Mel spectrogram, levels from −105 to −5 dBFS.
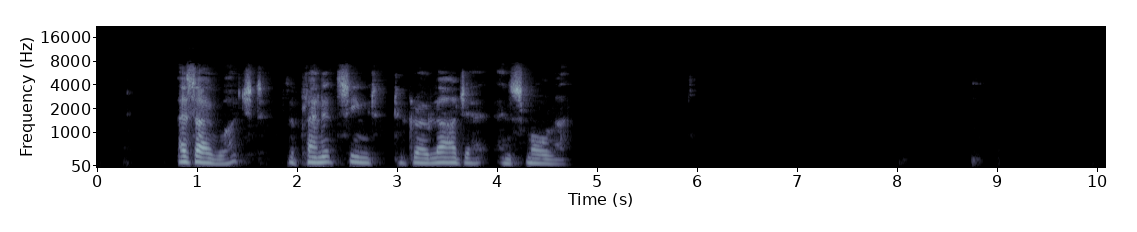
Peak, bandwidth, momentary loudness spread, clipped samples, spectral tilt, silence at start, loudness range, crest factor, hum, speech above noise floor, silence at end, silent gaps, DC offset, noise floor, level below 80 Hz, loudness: -26 dBFS; 7.4 kHz; 14 LU; under 0.1%; -3 dB/octave; 0.8 s; 5 LU; 26 dB; none; over 43 dB; 5.4 s; 2.92-2.97 s; under 0.1%; under -90 dBFS; -90 dBFS; -45 LUFS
